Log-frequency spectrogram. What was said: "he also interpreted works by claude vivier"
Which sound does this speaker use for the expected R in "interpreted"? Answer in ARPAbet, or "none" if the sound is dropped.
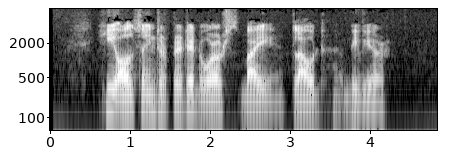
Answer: R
